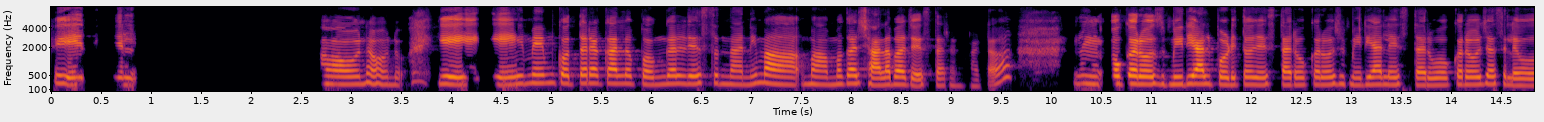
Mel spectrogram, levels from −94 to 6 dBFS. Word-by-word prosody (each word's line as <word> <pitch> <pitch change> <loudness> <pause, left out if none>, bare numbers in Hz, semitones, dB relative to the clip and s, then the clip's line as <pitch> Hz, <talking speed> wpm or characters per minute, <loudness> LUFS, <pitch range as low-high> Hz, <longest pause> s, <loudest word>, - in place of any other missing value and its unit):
ఏది 210 0 +3 0.3
కిల్ 420 0 -4 1.9
అవునవును. 225 -1 -2 0.5
ఏ - - +9 0.5
ఏమేం 245 +4 +1
కొత్త 245 0 0
రకాల 245 -1 +3 0.2
పొంగల్ 230 +3 -1
చేస్తుందా? 235 -1 -4
అని 225 +3 -8
మా, 245 - +8 0.4
మా 230 - 0
అమ్మగారు 240 +3 -1
చాలా 205 +1 +4
బాగా 215 -1 +3
చేస్తారనమాట 180 -1 -8 0.9
హ్మ్. 235 -2 -4 0.2
ఒకరోజు 230 -1 +5
మిరియాల 235 +1 +6
పొడితో 215 0 -1
చేస్తారు. 210 -1 -2
ఒకరోజు 215 +2 -4
మిరియాలేస్తారు. 215 -1 -2
ఒకరోజు 220 +2 -2
అసలు 210 -5 -3
225 Hz, 100 wpm, -25 LUFS, 210-240 Hz, 1.9 s, ఏ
